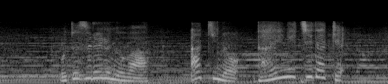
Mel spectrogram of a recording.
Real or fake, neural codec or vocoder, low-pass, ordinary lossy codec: fake; codec, 16 kHz, 6 kbps, DAC; none; none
